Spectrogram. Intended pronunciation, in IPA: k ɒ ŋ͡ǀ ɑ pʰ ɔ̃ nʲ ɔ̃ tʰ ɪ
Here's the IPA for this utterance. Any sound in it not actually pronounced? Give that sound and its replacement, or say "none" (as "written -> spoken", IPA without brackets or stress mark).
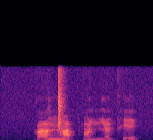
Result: none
